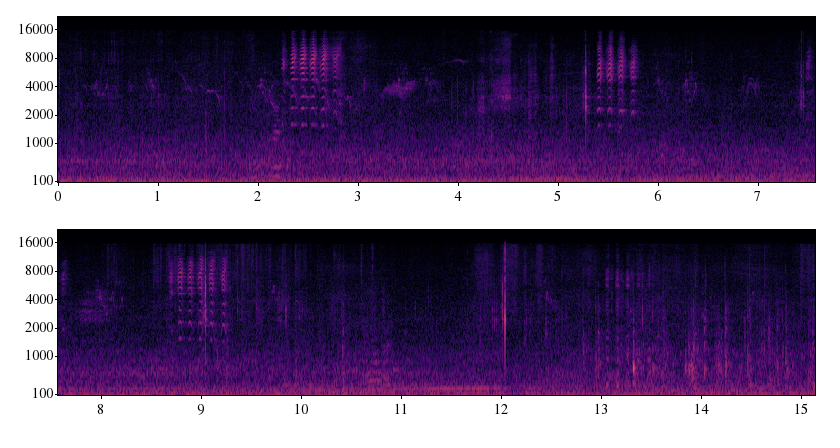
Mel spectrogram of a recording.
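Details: Two-week-old Nigerian Dwarf goat kids running around their pen; three brief, high, harmonic bleats spaced a few seconds apart over a steady low hum and faint background rustling.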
